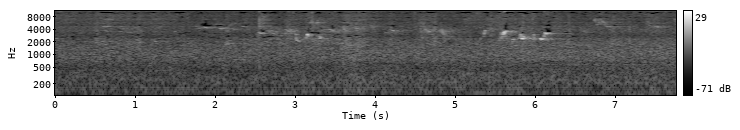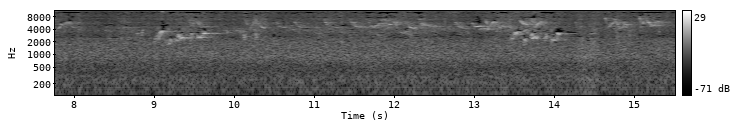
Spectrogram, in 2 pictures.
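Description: Small birds chirping now and then over a steady background hiss, with short clusters of chirps near 6 seconds and again near the end.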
